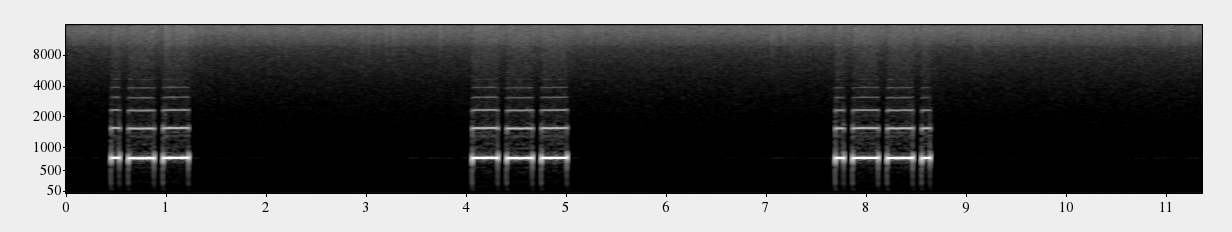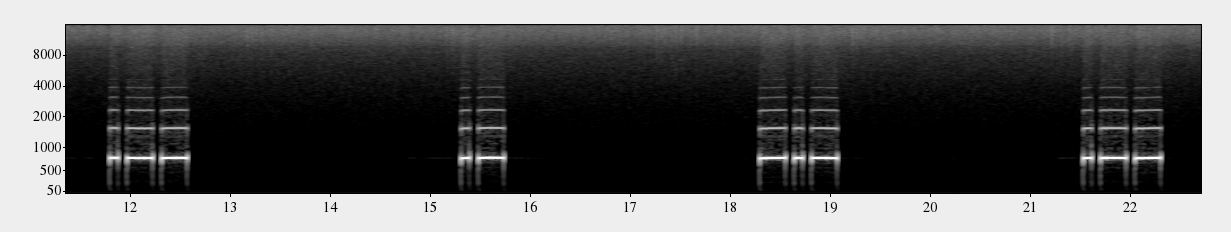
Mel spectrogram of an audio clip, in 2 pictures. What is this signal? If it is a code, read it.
Morse code, heard as a keyed tone, about 14 wpm, 770 Hz. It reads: W O P W A K W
